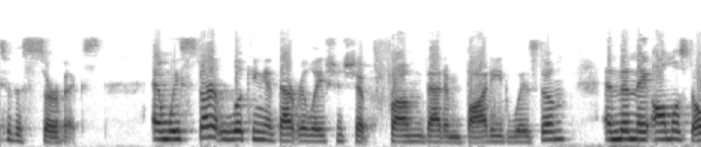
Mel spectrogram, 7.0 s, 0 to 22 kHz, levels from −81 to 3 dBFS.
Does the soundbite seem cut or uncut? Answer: uncut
